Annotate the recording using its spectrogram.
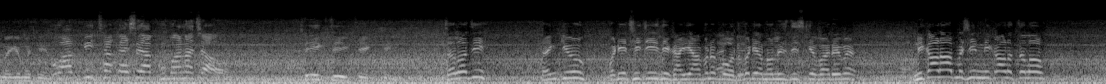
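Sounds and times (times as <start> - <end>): diesel engine idling: 0.0 - 11.0
man's voice: 3.0 - 10.5.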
